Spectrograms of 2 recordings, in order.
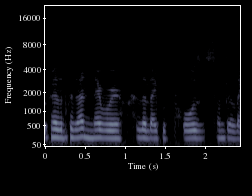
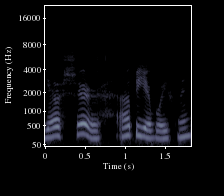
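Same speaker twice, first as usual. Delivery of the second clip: put-on, dripping sarcastic tone; 3 semitones higher than usual. Recounting a man's reply when asked to be the speaker's boyfriend: mock sarcasm. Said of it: "said sarcastically".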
